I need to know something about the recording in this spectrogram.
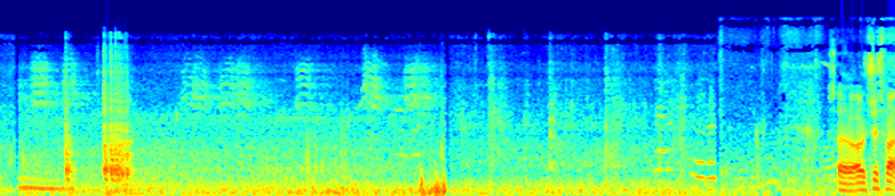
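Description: Parrots chirp and squawk nearby.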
